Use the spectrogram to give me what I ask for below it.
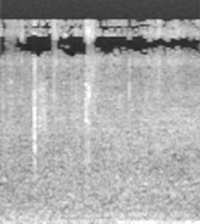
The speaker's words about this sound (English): I know how the lights work and how the traffic goes. It lets the bus go by.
